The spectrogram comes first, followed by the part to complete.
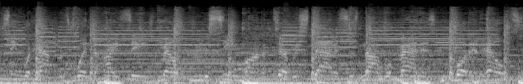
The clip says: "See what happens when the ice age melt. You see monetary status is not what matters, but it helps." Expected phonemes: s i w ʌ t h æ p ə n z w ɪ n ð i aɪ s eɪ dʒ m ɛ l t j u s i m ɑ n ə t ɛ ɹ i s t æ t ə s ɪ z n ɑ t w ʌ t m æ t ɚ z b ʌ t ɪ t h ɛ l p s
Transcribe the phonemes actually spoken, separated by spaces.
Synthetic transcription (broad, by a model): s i w ʌ t h æ p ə n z w ɪ n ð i aɪ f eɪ z m ɛ l t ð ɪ s i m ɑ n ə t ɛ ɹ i s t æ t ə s ɪ z n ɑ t w ʌ t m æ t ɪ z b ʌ t ɪ t h ɛ l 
